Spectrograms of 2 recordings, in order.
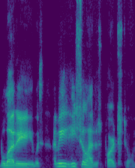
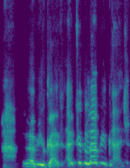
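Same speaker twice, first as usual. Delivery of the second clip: much higher, loud happy dog voice; voicing the dog; 7 dB louder than usual. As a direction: gush like a grateful dog. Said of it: "And he said".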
